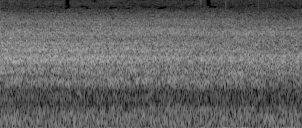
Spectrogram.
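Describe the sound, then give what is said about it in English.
A steady, dense roar of rough, angry sea surf at Westernmouth, waves washing and breaking continuously with no pauses, and no voices. “I've now descended down to Westernmouth. Sea's looking pretty angry.”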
